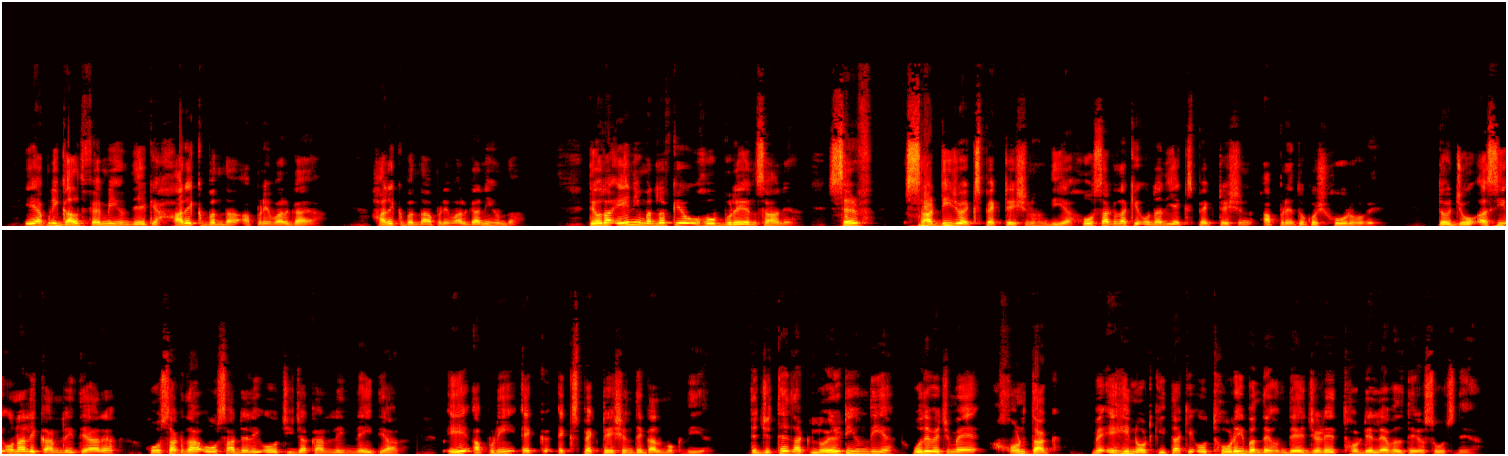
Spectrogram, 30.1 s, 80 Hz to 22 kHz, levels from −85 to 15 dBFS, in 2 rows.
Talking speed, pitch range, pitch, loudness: 205 wpm, 140-185 Hz, 160 Hz, -20 LUFS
